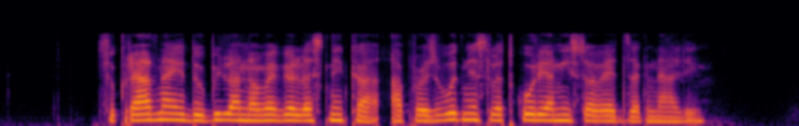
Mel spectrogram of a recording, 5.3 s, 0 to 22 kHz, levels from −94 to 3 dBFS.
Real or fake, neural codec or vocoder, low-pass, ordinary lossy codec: fake; codec, 16 kHz, 4 kbps, X-Codec, HuBERT features, trained on balanced general audio; 7.2 kHz; Opus, 64 kbps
